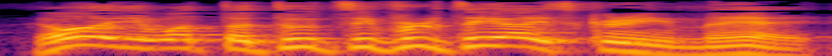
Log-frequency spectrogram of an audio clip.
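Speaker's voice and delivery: put-on playful Italian accent. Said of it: "now it's also with an Italian accent".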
